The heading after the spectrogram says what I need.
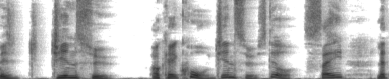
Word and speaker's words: Jin: His actual name is Jin, right? As in J-I-N. But no one can pronounce it. Well, all the idiots in that studio, especially Brendan, namely Brendan, couldn't pronounce Jin, but they mispronounced it as Chin.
